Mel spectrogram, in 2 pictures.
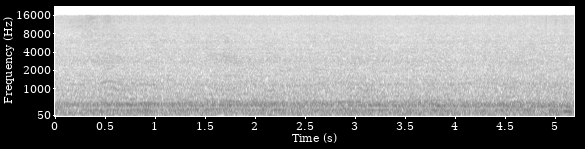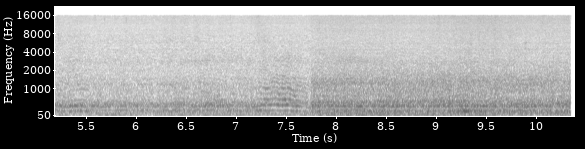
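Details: Western honey bee (Apis mellifera) colony buzzing at a crowded beehive entrance: a dense, steady low drone of many wingbeats blending into one hum.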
